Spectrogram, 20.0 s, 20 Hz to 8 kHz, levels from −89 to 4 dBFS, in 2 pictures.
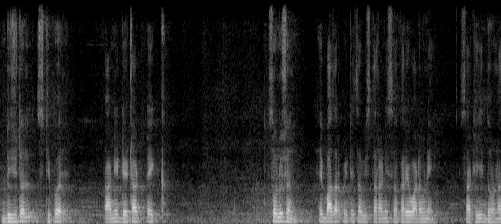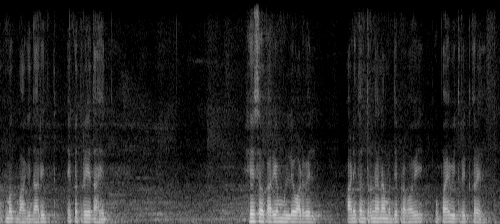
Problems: constant background noise, background conversations at intervals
